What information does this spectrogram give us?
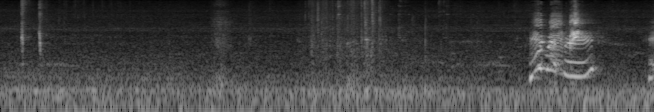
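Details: Male pet parrot chattering in a trance-like state while having a shower: a loud burst of warbling, harmonic chatter near the end, preceded by scattered soft clicks and splashes.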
